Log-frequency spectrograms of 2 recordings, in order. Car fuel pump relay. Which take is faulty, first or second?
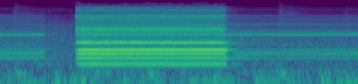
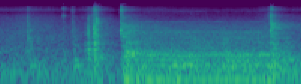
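first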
